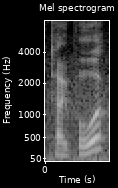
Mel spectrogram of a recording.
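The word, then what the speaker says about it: Taupō: Obviously, there's two circuits that you know really could work, and that's Hampton Downs, and you got the pronunciation right, Taupo.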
